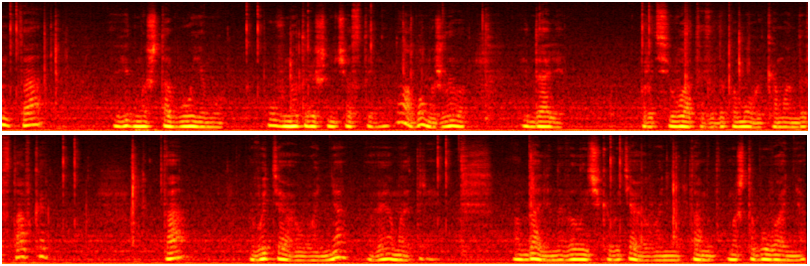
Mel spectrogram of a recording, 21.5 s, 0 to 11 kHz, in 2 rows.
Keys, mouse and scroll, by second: 4.1-5.4 middle drag, 5.4 e.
